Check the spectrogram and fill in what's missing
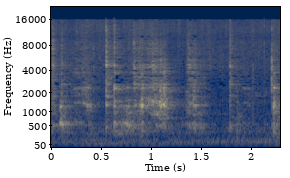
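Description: Onions sauté in a pan for a vegetable kurma, a soft sizzle under repeated quick spatula scrapes and stirring strokes that come in short, uneven bursts close to the pan.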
